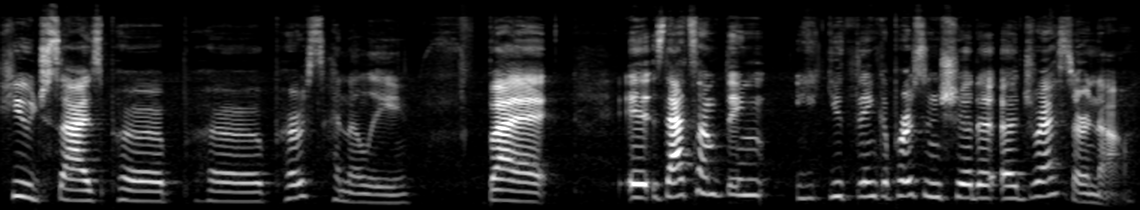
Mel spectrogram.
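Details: Adult woman with stuttering since childhood, with severe blocks, in a live stuttering therapy session practicing voluntary stuttering and cancellations; word repetitions and revisions; stuttering.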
